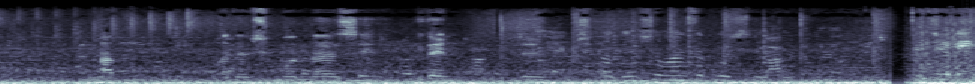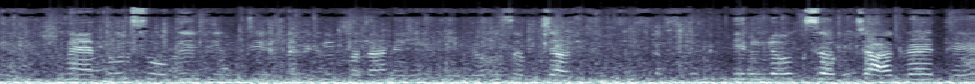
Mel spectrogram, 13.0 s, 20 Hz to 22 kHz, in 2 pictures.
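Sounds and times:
bus rumble from inside cabin: 0:00.0 - 0:13.0
people talking: 0:00.4 - 0:13.0.

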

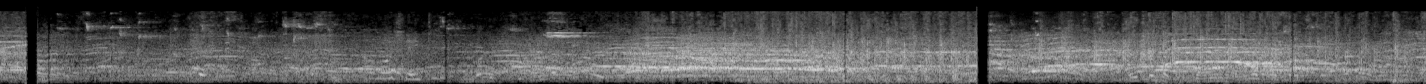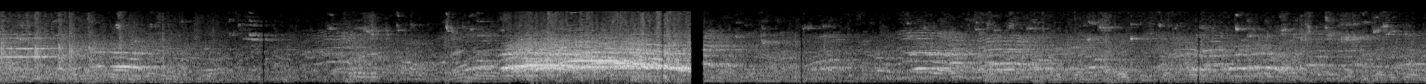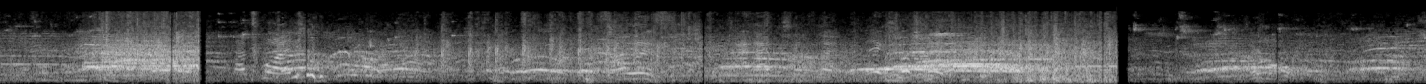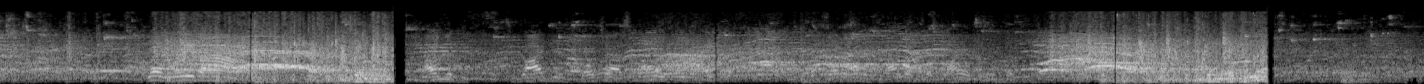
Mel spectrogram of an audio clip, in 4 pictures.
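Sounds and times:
spectators' voices: 0:00.0 - 0:57.0.

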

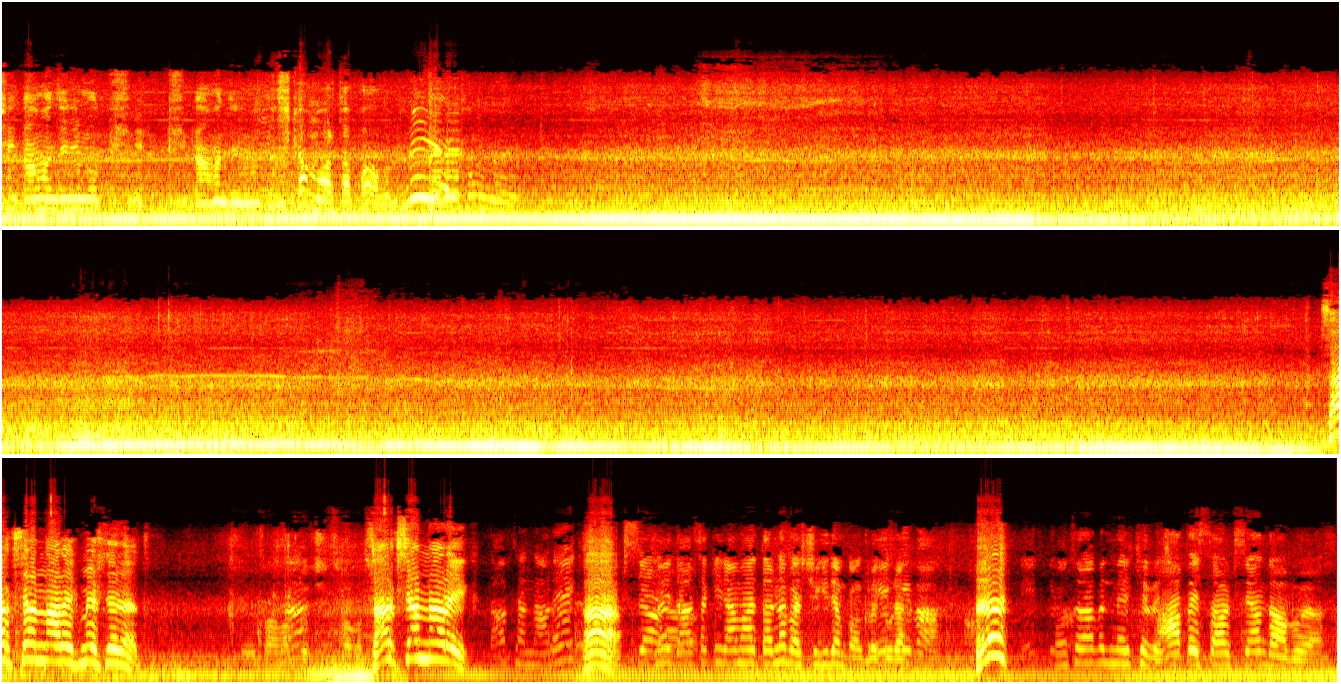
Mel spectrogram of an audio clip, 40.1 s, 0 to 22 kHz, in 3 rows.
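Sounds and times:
vehicle engine running low: 0:00.0 - 0:40.0.

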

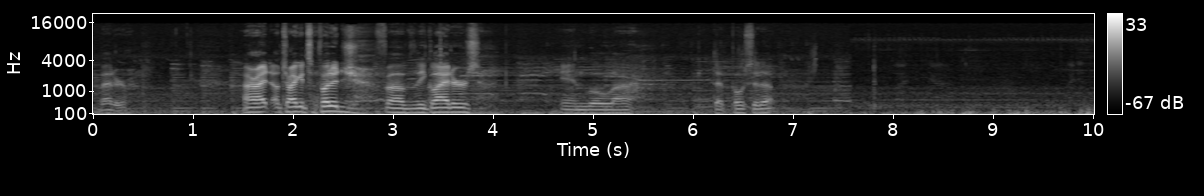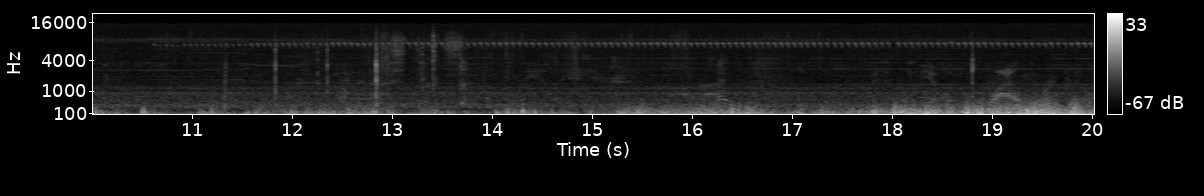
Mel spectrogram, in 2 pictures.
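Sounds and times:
wind rumbling on microphone: 0:07.4 - 0:20.0
high-pitched insect trill: 0:08.3 - 0:20.0.

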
